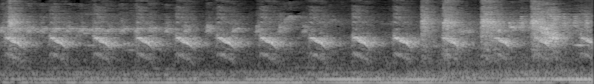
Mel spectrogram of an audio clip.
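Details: Grey-cheeked bulbul giving a steady series of clear, downward-slurred chirps, roughly four per second, evenly spaced, over a faint low background hum.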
